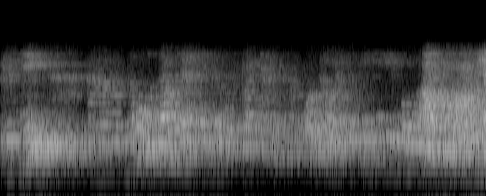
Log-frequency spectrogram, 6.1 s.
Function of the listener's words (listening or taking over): taking over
